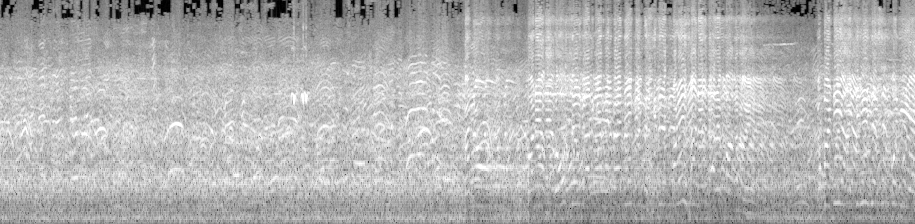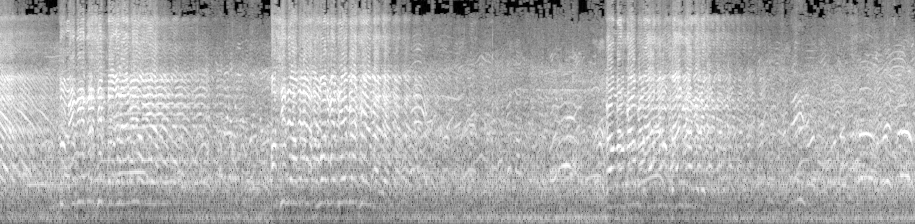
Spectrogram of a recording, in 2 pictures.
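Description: A large outdoor crowd chatters and murmurs throughout.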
